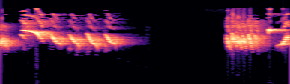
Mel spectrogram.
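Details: Orange-headed thrush song: a rich, high run of rolling slurred whistles lasting almost two seconds, a pause, then a dense burst of twittering notes.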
